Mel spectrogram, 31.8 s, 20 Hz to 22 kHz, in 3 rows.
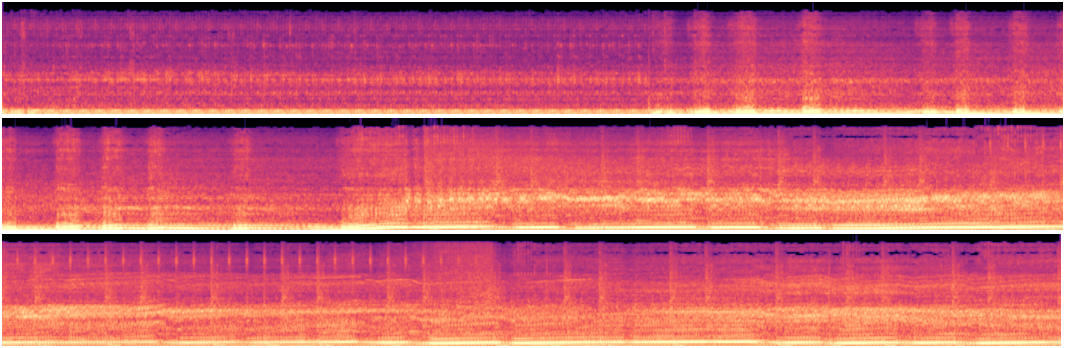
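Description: Mercedes-Benz 190 D engine idling, then revved hard several times from about six seconds in. About halfway through it goes to sustained high revs with a wavering tyre squeal as the rear wheels spin on wet asphalt in a burnout.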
